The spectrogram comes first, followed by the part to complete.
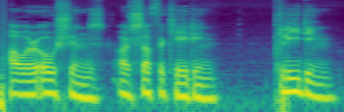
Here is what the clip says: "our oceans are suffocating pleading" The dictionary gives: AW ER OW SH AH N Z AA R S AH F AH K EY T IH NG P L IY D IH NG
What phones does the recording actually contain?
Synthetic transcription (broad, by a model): AW ER OW SH AH N Z AA R S AH F AH K EY T IH NG P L IY D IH NG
